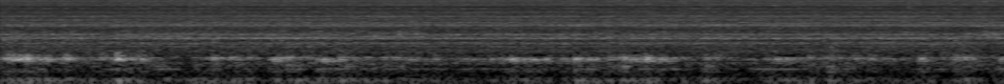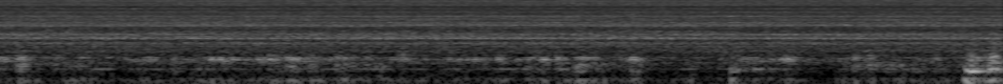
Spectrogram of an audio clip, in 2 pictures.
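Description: Water tap running steadily into a bathroom sink while the face is rinsed with handfuls of water, the rinse at the end of a straight-razor wet shave.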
